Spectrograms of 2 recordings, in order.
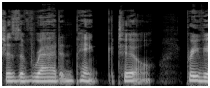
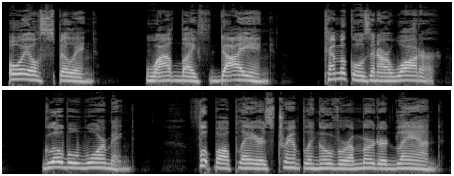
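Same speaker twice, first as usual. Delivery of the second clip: guttural slam poetry. A narrator's reading. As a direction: hammer out each phrase like a protest poem. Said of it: "guttural voice I never would have recognized".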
